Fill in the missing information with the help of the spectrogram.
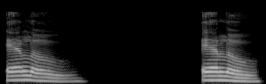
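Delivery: aloe stressed on the first syllable. Shown as a demonstration. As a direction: hit the front of aloe. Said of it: "맨 앞에 강세가 있습니다".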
